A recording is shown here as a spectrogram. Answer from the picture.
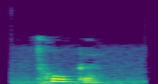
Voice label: "trocke", alsace

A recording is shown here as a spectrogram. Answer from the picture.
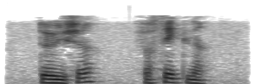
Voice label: "taeusche", alsace

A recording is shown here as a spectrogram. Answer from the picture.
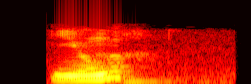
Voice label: "junger", alsace

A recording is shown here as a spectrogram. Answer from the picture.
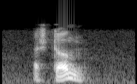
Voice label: "stamm", alsace

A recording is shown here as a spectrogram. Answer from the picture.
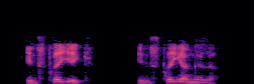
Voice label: "dreieck", alsace

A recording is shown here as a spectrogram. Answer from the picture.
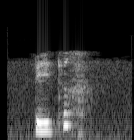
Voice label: "bitter", alsace

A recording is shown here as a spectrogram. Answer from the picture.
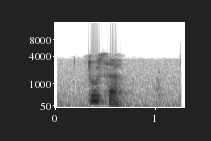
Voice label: "drusse", alsace

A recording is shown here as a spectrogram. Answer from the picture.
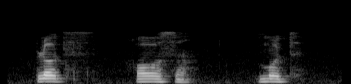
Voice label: "platz", alsace

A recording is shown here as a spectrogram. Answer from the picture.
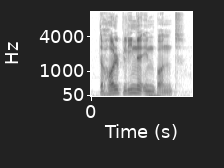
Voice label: "halblinne", alsace

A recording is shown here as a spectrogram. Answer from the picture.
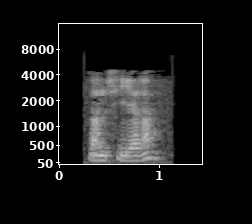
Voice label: "lancere", alsace

